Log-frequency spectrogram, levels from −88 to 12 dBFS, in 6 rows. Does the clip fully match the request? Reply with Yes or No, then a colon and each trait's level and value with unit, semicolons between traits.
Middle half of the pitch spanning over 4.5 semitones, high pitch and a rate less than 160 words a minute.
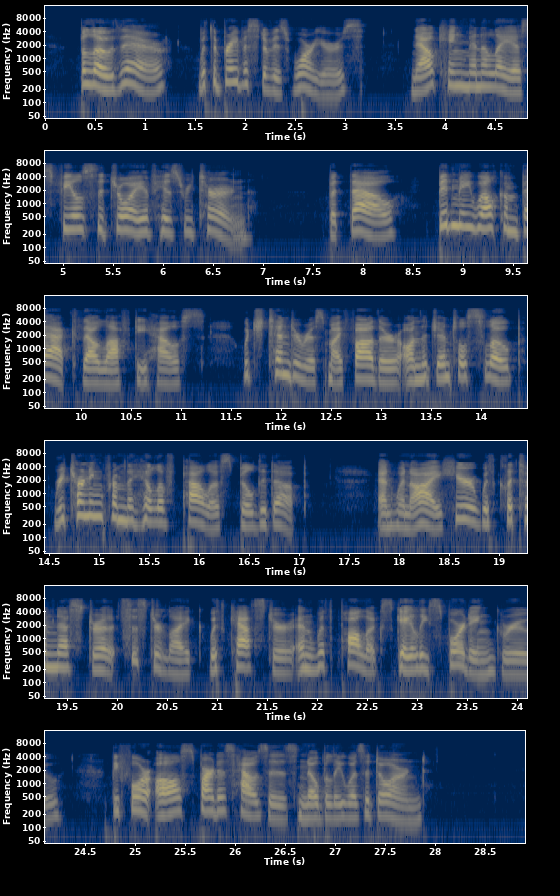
Yes: average, 5.2 semitones; high, 210 Hz; slow, 135 wpm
